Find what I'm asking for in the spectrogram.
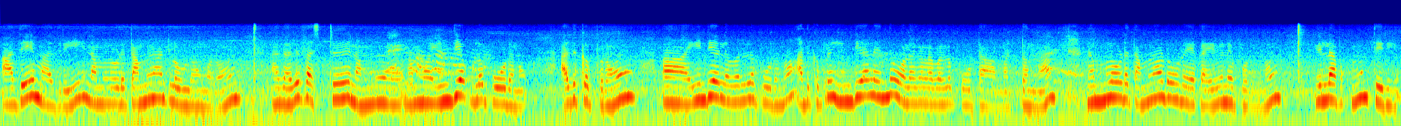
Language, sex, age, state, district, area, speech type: Tamil, female, 30-45, Tamil Nadu, Tirunelveli, urban, spontaneous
